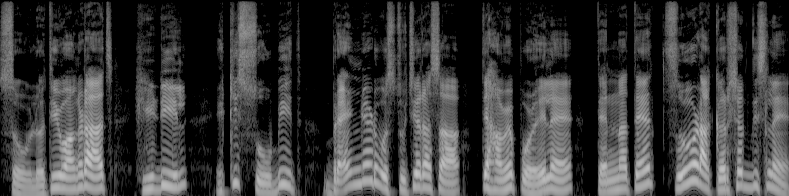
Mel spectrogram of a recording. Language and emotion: Goan Konkani, happy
